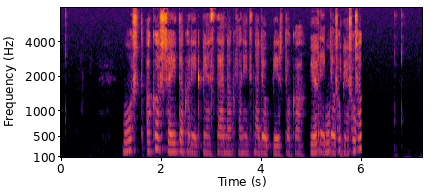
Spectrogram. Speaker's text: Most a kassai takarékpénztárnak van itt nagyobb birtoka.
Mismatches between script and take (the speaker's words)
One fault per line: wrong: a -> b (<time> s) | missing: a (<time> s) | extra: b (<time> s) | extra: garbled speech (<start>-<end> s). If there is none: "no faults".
extra: garbled speech (5.0-6.0 s)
